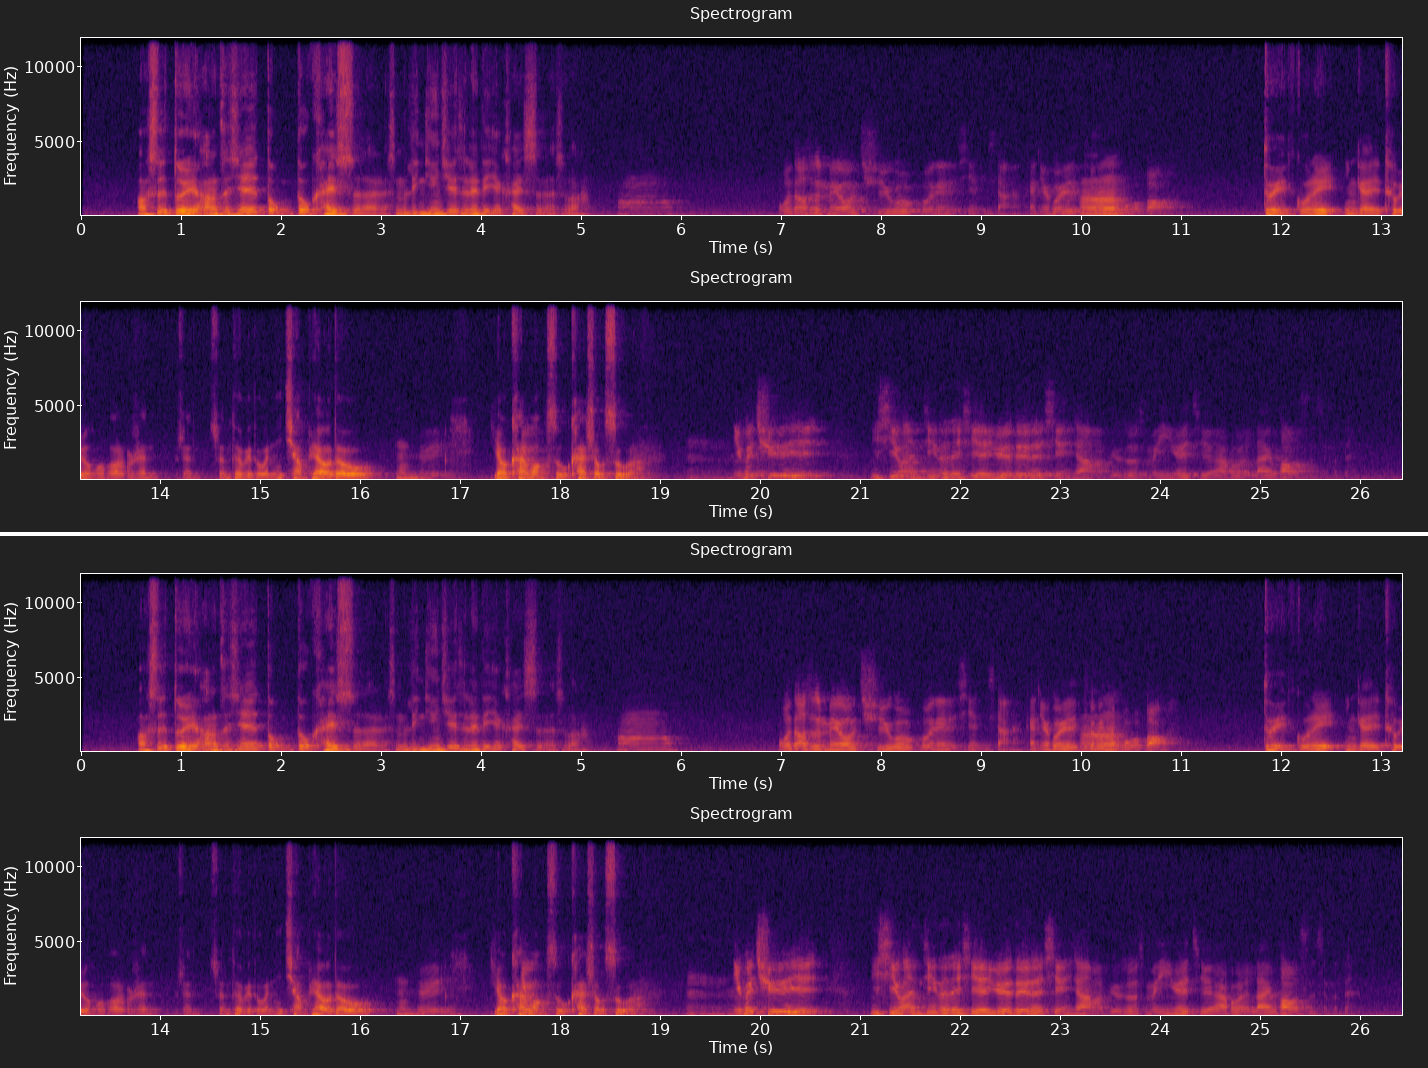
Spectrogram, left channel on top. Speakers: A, on the left (about 80°); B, on the right (about 25°).
A: 好像是对，好像这些都都开始了，什么林俊杰之类的也开始了，是吧？
B: 嗯，我倒是没有去过国内的线下，感觉会特别的火爆。
A: 嗯，对，国内应该特别火爆，人人人特别多，你抢票都嗯
B: 对，
A: 要看网速，
B: 你会，
A: 看手速了。
B: 嗯，你会去你喜欢听的那些乐队的线下吗？比如说什么音乐节啊，或者 live house 什么的。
